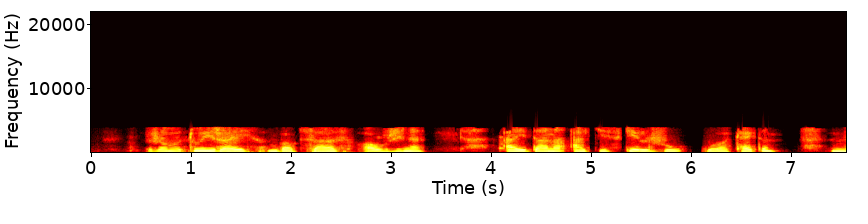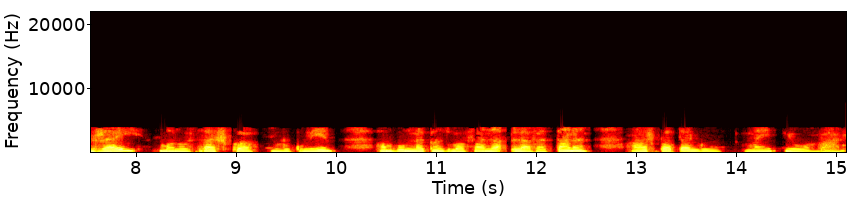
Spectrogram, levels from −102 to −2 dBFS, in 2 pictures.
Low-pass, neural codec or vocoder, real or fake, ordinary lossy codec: 7.2 kHz; codec, 16 kHz, 8 kbps, FunCodec, trained on Chinese and English, 25 frames a second; fake; AAC, 16 kbps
